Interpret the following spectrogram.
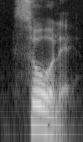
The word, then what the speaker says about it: sole: wind the next sole sole the accent is on o solei is a masculine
